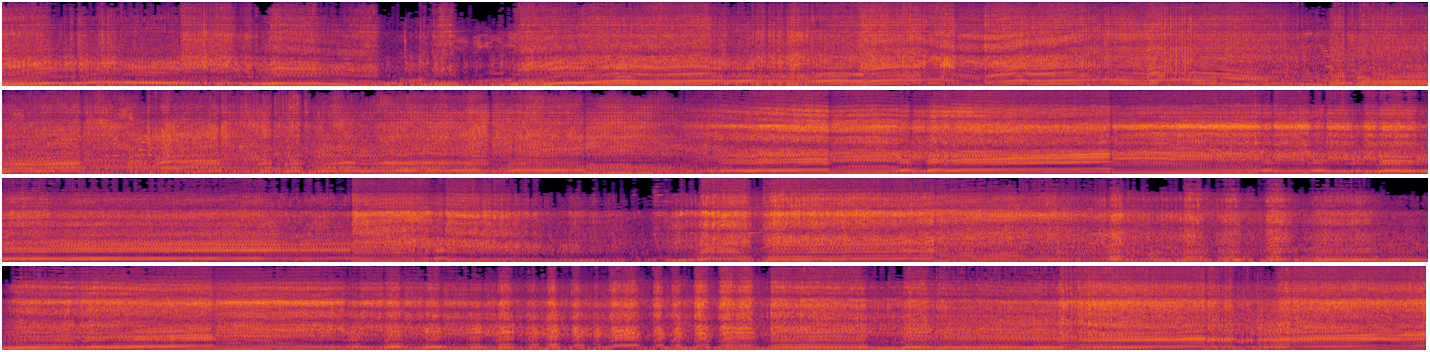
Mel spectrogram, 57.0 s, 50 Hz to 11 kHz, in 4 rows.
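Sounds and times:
truck engines revving: 0.0s - 57.0s.

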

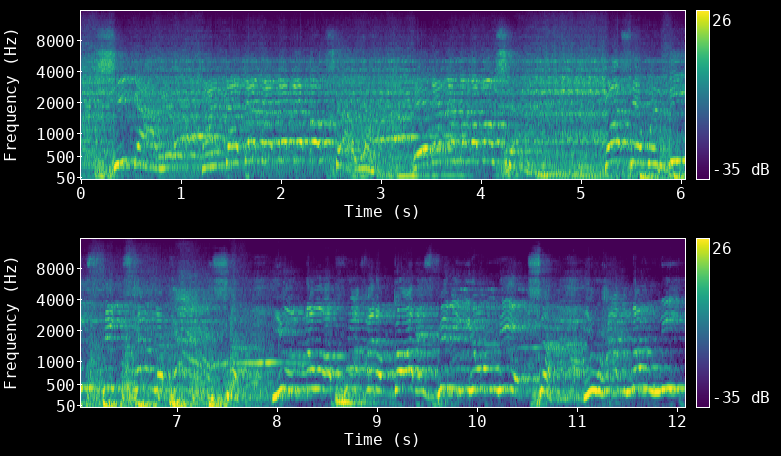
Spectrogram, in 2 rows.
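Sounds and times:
church band playing bass: 0.0s - 9.7s.

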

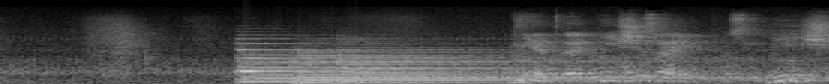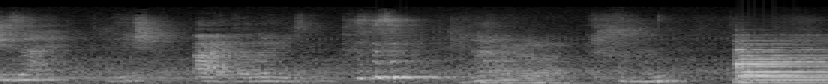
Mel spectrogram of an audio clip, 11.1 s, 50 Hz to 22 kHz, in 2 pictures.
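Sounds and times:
digital piano chord: 1.6s - 11.0s.

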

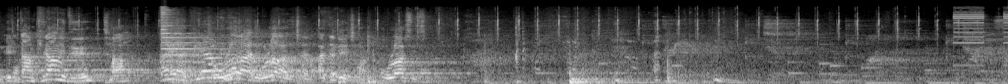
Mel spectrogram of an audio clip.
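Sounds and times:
fast even ticking: 0.0s - 10.0s
light background music: 0.0s - 10.0s.

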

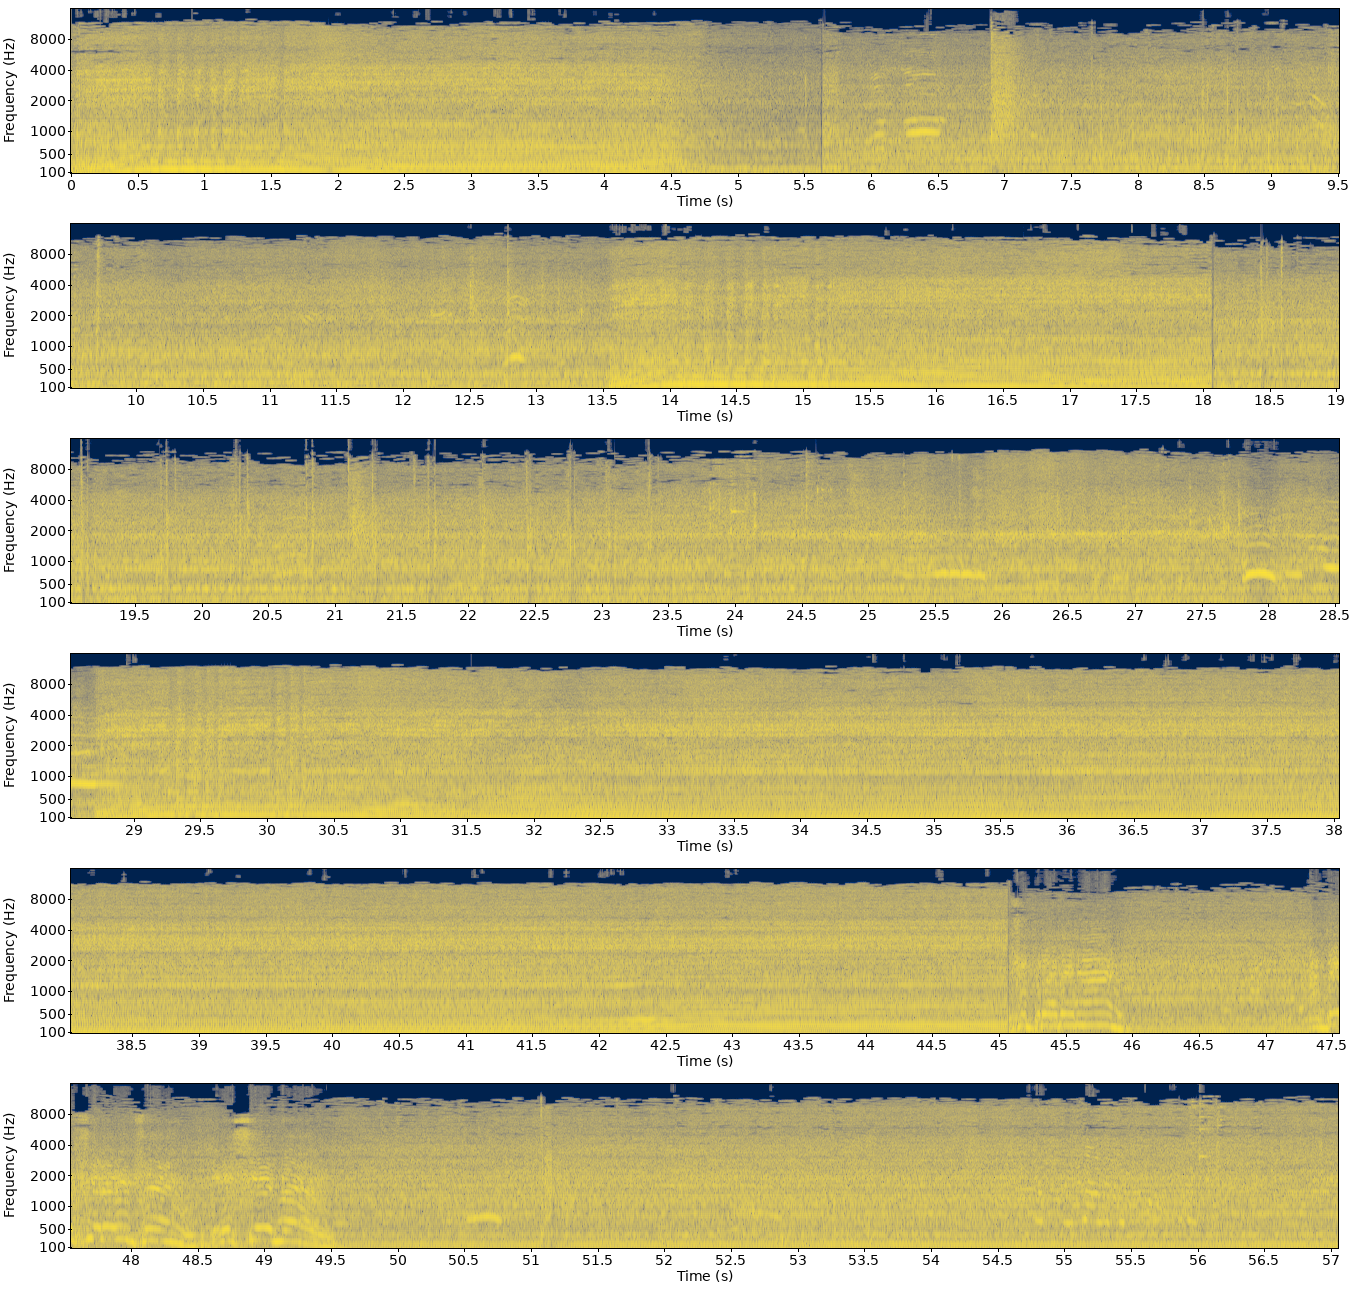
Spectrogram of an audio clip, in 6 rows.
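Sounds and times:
fire pump engine revving: 0.0s - 57.0s.

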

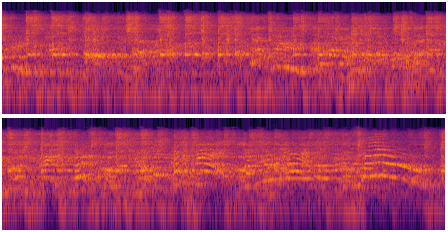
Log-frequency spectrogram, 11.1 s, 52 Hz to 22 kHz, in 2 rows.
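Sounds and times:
crowd cheering and shouting: 3.1s - 11.0s
high whoops: 9.4s - 11.0s.

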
